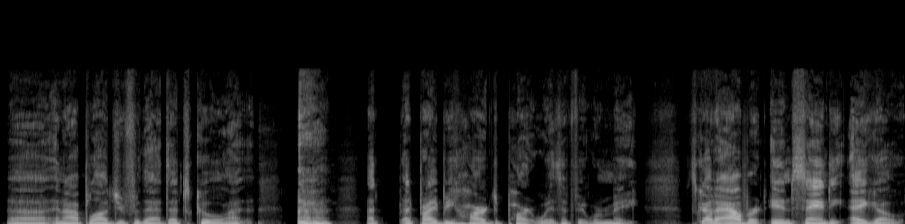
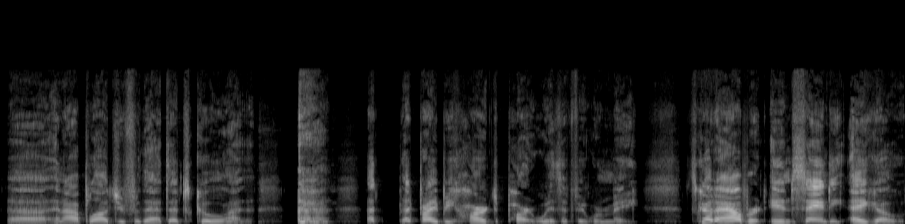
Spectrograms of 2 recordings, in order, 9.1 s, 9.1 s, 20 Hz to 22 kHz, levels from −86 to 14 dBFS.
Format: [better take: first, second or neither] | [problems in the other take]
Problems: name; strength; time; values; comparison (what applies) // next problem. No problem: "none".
first | thin; very; fading below 300 Hz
